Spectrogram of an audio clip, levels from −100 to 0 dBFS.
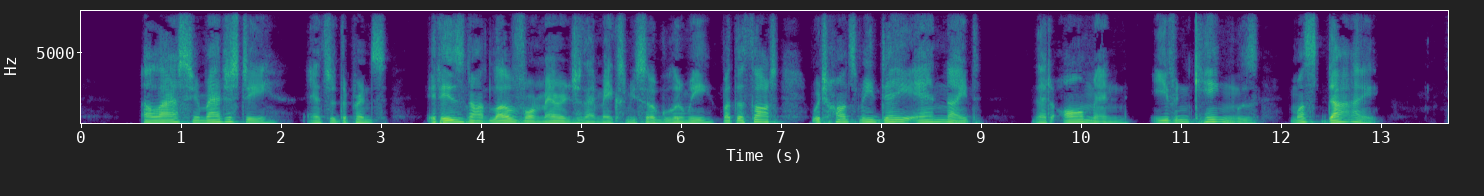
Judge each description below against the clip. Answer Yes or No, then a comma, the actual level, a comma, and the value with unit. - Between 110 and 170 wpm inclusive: Yes, average, 145 wpm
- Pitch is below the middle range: Yes, low, 115 Hz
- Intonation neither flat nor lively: No, wide, 6.2 semitones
